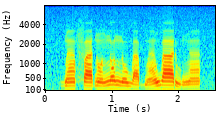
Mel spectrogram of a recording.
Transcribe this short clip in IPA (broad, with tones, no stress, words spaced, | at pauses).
ɡ͡bã˧fa˧ɗɔ̃˧ nɔ˦no˧wa˨bã˨˦ waː˦ɾu˨ŋã˧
